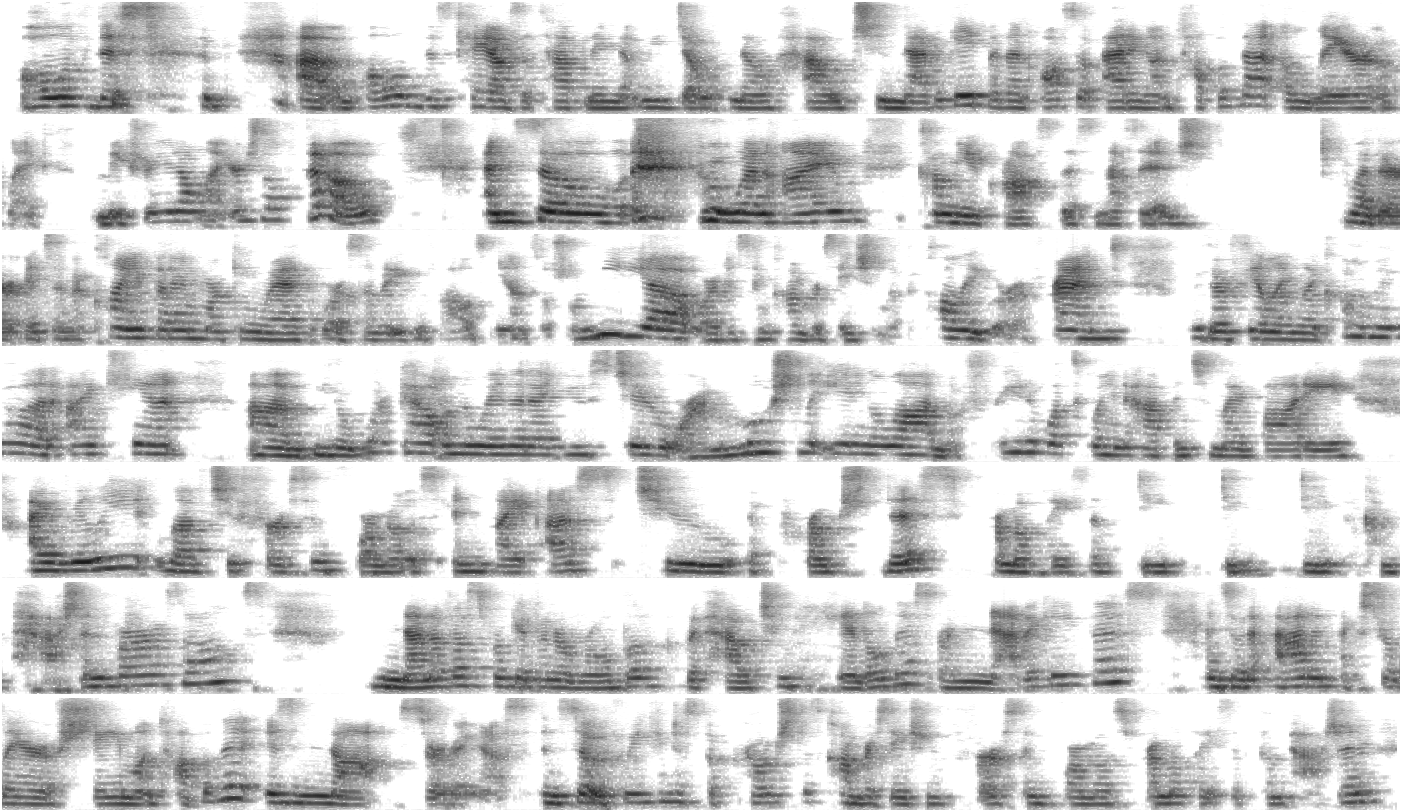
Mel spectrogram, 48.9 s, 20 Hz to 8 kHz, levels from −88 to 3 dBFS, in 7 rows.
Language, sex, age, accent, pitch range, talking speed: English, female, 10-29, American, 185-235 Hz, 220 wpm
